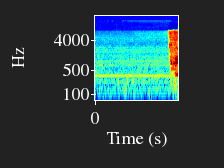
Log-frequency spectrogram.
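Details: The speaker's own mechanical ventilator in a quiet room: a faint steady mechanical hum, then a sudden loud rush of air at the end as a breath is delivered. Mechanical ventilator.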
